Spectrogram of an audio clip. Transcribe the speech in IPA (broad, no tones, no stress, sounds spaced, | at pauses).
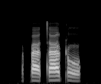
p æ t æ ʈ o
